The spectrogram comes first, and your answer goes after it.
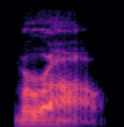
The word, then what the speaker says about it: morale: Next, we have morale, which is spelt the same, but there's an E on the end, and it's pronounced differently, morale.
